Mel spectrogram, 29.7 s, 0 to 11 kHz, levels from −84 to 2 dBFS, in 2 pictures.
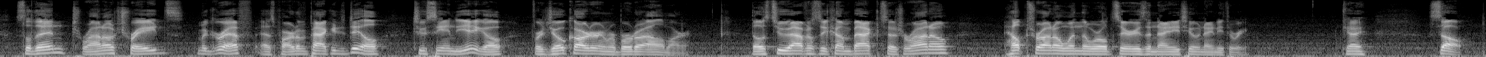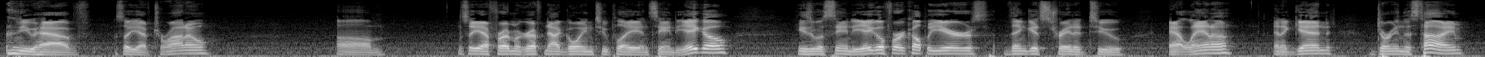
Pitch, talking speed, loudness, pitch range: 120 Hz, 155 wpm, -19 LUFS, 110-135 Hz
